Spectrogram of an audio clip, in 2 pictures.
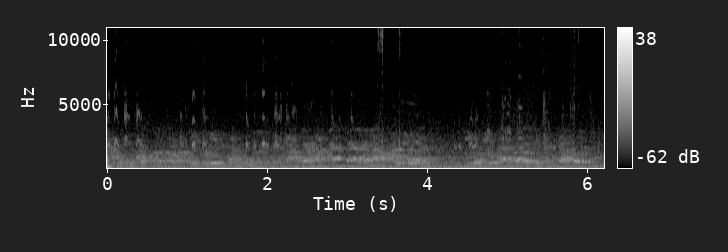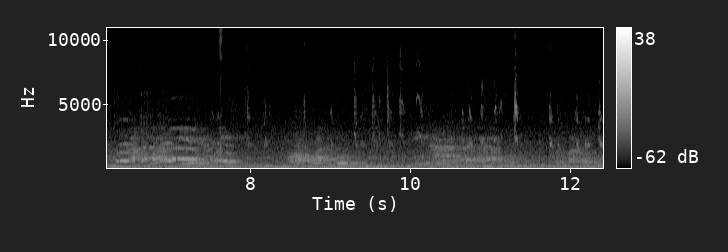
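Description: Yellow-sided green-cheeked conure chick making soft, wavering chirping calls in a string of short bouts, over a faint steady low hum.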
